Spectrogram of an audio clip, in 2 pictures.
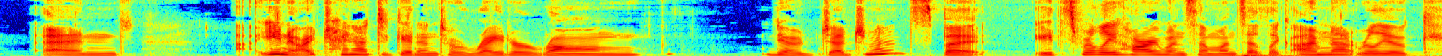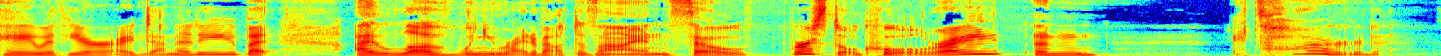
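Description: A woman with an American accent speaks in a fairly high pitch at a moderate pace. Hers is a normal speaking voice with ordinary pitch variation. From US South. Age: 30s. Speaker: writer and design blogger. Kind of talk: interview.

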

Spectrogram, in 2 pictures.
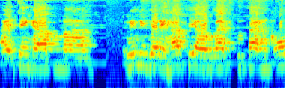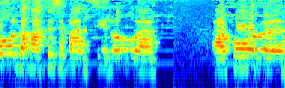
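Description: This man's voice sits high in pitch and moves at a fairly slow pace. His intonation stays monotone and flat. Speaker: plant breeding scientist. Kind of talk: webinar interview.

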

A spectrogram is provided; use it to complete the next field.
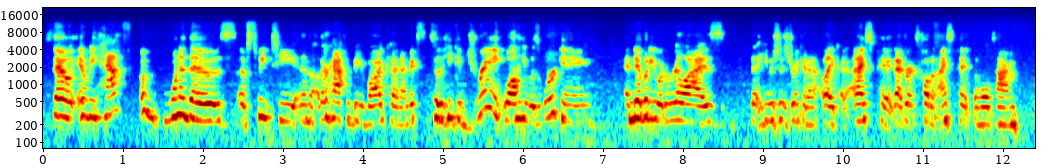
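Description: A woman with an American accent talks fairly quickly in a fairly high voice with ordinary pitch variation, and there's noticeable background noise. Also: big swings in loudness. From Alabama, US South. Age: 40s. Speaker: comedian and photographer. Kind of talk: casual interview chat. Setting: video call.

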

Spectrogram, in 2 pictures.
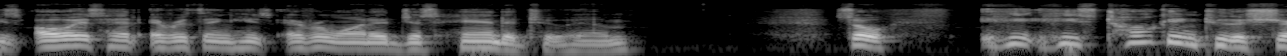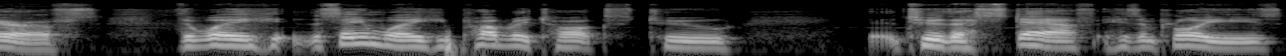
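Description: Medium-pitched male speech in a plain, everyday voice, delivered fairly slowly. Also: lively intonation. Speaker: commentary podcast host. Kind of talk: angry rant, scornful political tirade mocking the governor. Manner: indignant, sneering and worked up, hammering points and repeating phrases.

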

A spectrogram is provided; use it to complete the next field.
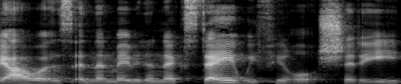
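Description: A woman speaks at a fairly slow pace with a German accent. Her pitch is very deep and low, and her intonation stays fairly even. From Bavaria, Germany. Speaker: podcast host. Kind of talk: solo podcast monologue.

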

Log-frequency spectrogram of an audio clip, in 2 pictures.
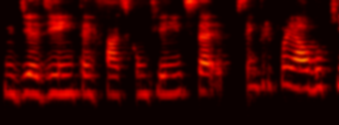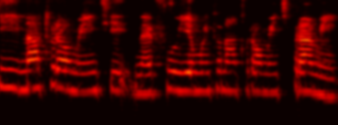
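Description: A woman speaks at a fairly quick pace with a high voice and fairly even intonation. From Brazil, Recife. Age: 20s. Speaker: edtech sales executive. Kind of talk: interview.

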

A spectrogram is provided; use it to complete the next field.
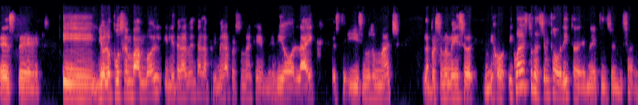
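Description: A man with a normal speaking voice talks at a moderate pace with a fairly high pitch and ordinary pitch variation, in a dry, close sound with no echo. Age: young. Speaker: podcast host, guest. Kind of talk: casual chat.

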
